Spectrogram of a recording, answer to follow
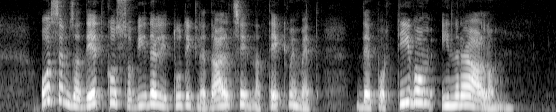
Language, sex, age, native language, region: Slovenian, female, 50-59, Slovenian, Drava region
